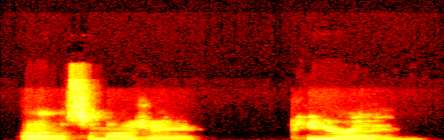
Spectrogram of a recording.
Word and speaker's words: Samaje Perine: I know he's being worked into this offense, and he's kind of splitting time with Samaje Perine.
